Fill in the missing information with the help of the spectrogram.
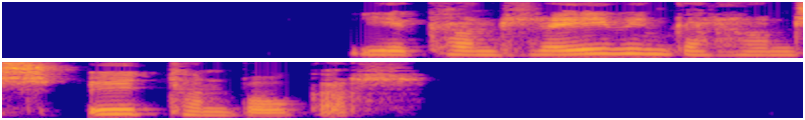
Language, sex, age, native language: Icelandic, female, 30-39, Icelandic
